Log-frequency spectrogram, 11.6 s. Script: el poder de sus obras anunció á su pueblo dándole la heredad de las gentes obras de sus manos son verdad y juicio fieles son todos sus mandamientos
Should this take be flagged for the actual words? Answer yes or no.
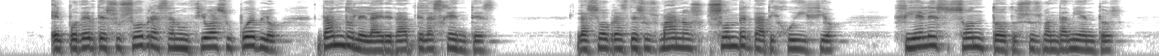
yes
